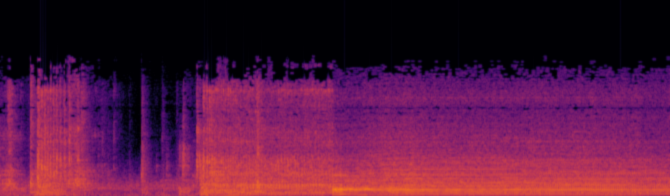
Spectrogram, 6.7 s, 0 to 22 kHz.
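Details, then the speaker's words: Echo PB265LN leaf blower two-stroke, freed from seizure, fuel leaking: a few rough pulls, then catches into a fast steady high idle; air filter smells gas-soaked and is suspected of blocking airflow, idle screw turned all the way in. "this smells like gas so let's try it if that's soaked it's not allowing"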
